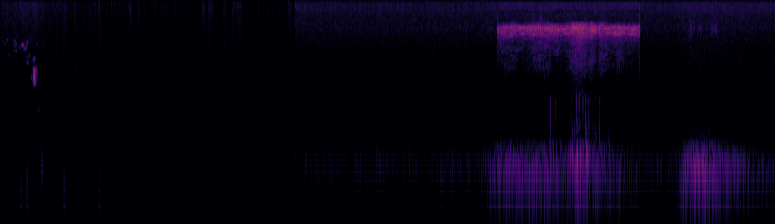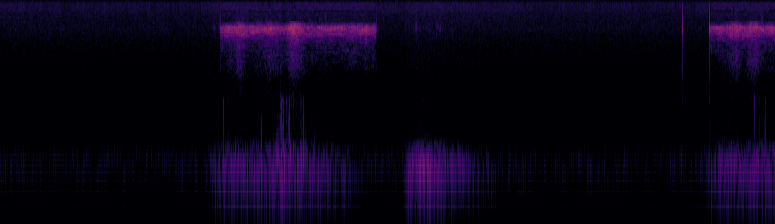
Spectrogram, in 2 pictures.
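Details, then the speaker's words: Stethoscope auscultation in idiopathic pulmonary fibrosis: slow breath cycles with dry, velcro-like fine crackles bursting near the end of inspiration. "dentro de lo que es la auscultación podemos encontrar crepitantes secos tipo velcro. Estos crepitantes secos vamos a intentar escuchar cómo los vamos a escuchar a la auscultación."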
